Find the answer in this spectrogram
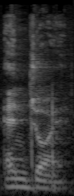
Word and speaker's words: Anjoy: किया जिसका नाम है एंजॉय। हम एंजॉय कैसे लिखते हैं, ANJOY, तो यहाँ पे आई आ गया। प्रोनाउंसिएशन सेम रहेगी तो बोलने में आसान होता है, एंजॉय, बच्चे एंजॉय करते हैं।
